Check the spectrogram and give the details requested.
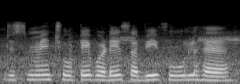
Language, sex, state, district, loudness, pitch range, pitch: Hindi, female, Rajasthan, Jaipur, -15 LUFS, 205-220 Hz, 210 Hz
